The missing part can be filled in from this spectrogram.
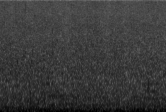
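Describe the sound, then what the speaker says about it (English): A steady broadband rush of water from a waterfall in Hogwarts Legacy, a constant roar with no breaks and no voices. "Look at this waterfall."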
